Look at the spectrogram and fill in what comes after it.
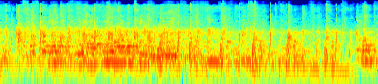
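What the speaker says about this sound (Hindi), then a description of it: "एक बार वो ताली अपने हाथ में दीजिए।" An audience at a seminar in Hardoi claps together on request, a dense, fairly loud patter of hands mixed with voices and crowd noise throughout.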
